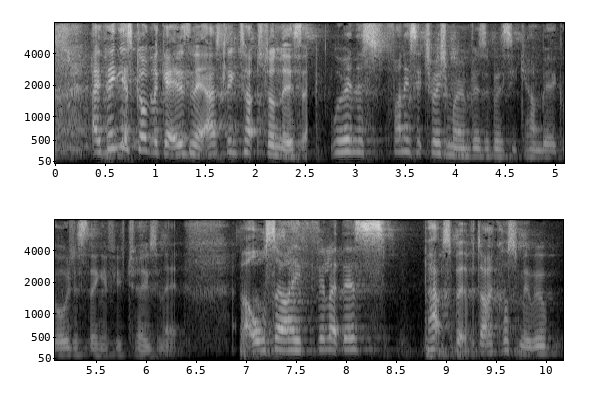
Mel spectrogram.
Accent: South West England, United Kingdom; I'm from Dorset, there was no such thing.

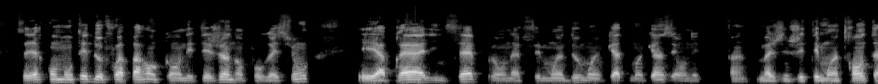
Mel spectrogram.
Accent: Paris, Île-de-France, France; born there; Enfin, je suis né à Paris.

